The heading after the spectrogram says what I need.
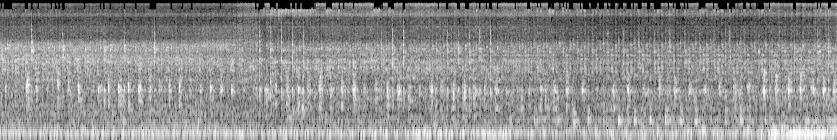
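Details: Freshly rebuilt Focus ST idling: light, uneven ticking knocks repeating quickly over a quiet idle; owner unsure if injector or cam phaser, not timing chain, suspects a split ignition coil misfiring (bad coil on cylinder three); cause unconfirmed.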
